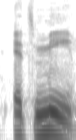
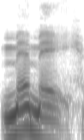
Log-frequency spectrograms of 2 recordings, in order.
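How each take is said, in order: First: The word is given a plain English pronunciation. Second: The word is given a French-sounding pronunciation. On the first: The speaker calls it right. "It's not that, that's too simple" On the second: The speaker calls it wrong. "I think it's like a French word"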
